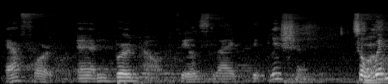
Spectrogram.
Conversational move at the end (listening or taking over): listening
